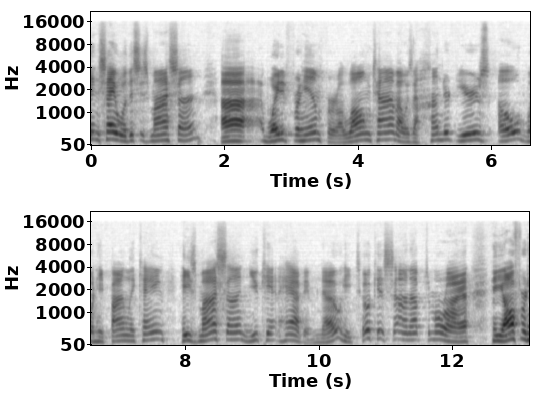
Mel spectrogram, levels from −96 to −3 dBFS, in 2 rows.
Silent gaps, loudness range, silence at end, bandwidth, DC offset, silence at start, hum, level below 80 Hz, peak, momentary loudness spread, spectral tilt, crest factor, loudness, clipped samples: none; 6 LU; 0 s; 16 kHz; under 0.1%; 0 s; none; -72 dBFS; -6 dBFS; 14 LU; -4 dB/octave; 22 dB; -29 LUFS; under 0.1%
